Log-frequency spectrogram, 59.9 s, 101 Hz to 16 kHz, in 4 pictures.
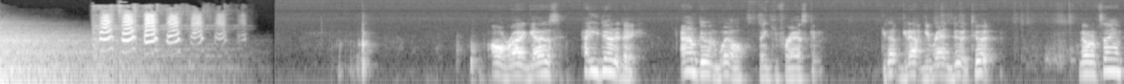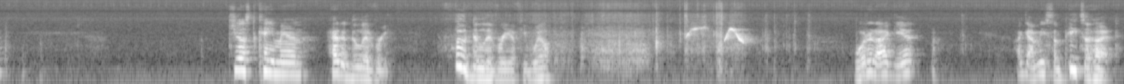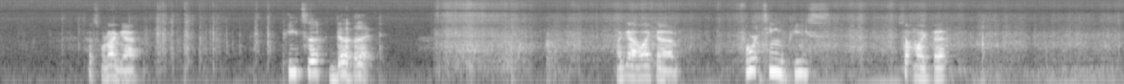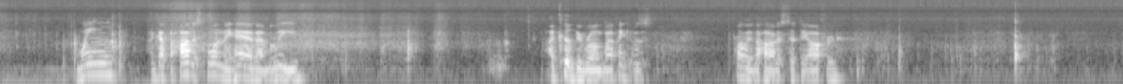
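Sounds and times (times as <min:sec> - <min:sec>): plastic bag handling: 0:31.9 - 0:33.7, 0:35.8 - 0:45.4.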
